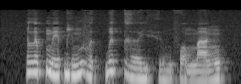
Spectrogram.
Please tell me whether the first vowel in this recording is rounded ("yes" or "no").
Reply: no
